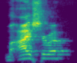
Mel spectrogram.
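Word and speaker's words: מעשר: 3: 8-10 means 10 in the Hebrew it's pronounced Maisha 10% of every penny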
